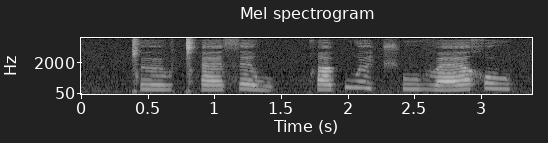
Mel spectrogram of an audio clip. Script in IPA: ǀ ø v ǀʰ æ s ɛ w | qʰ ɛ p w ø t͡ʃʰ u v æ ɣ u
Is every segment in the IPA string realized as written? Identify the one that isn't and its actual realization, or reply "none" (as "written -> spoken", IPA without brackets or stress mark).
ɣ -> χ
